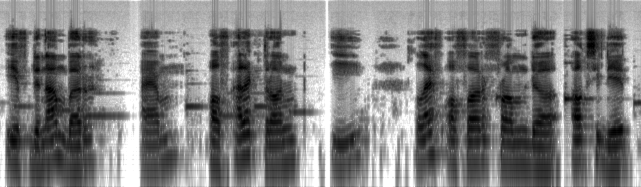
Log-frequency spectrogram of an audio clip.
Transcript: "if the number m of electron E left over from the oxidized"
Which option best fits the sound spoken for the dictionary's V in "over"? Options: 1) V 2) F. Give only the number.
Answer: 2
